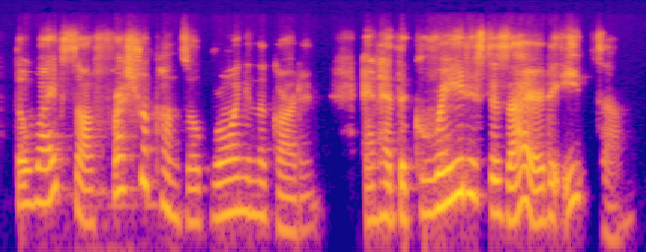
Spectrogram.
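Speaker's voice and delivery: plain reading voice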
